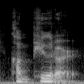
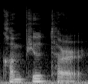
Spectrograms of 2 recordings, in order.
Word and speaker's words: computer: 알바를 붙이는게 좀 어려우시면 컴퓨터 컴퓨터 이런 식으로 그냥 t를 발음해 주셔도 됩니다 컴퓨터 혹은 컴퓨터 근데 컴퓨터 이거보다는 컴퓨터 약간 리을 발음 넣어 주시면 좋을 것 같고요 새 컴퓨터라고 하실 때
